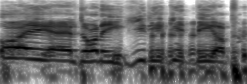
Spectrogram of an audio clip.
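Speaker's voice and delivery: put-on, loud, very high Scottish accent. Speaker imitates Trump's mom addressing Donnie, in a Scottish accent. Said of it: "Scottish accent".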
